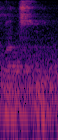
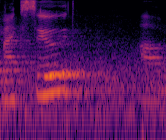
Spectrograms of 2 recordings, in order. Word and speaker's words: Maksud: Ms. Matsu, which I completely mispronounced.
